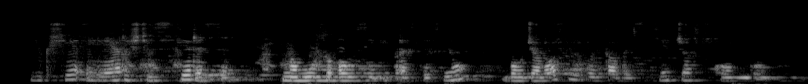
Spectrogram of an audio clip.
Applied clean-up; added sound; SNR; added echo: classical method WPE with log-MMSE.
